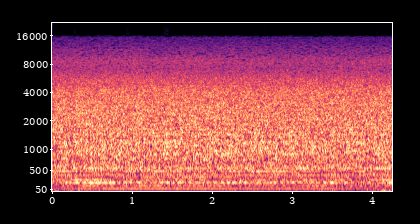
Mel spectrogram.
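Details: Late-1970s Canadian Super 16-inch oscillating fan, before restoration and servicing, on high full speed: strong steady rush of air with even motor hum, no rubbing or ticking; moves a lot of air, normal running.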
